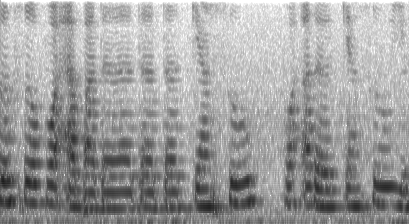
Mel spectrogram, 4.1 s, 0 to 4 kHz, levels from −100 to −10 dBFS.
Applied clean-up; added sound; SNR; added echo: none; Wind; 20 dB; reverberation time 0.5 s.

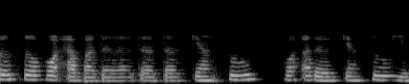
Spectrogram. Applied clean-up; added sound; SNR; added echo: neural mask model DeepFilterNet 3.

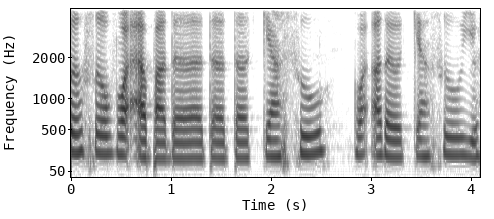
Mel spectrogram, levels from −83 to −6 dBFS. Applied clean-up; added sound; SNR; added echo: none; none; none; none.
